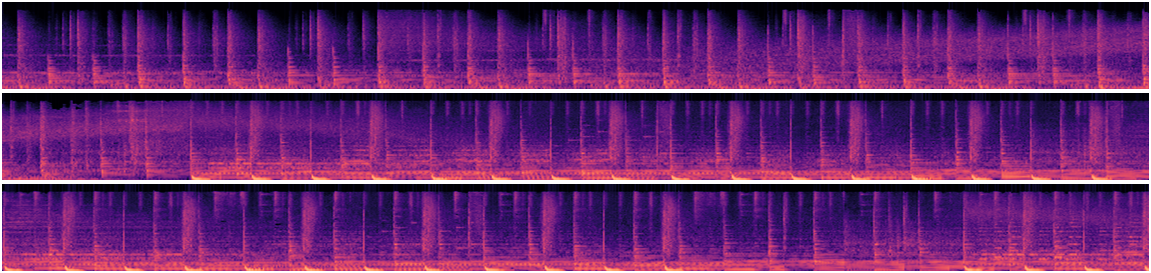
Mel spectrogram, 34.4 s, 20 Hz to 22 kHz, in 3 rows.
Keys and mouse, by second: 13.3 click, 14.5 ctrl+shift+click, 23.2 click, 23.2 right click, 27.8 click.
